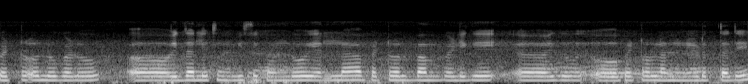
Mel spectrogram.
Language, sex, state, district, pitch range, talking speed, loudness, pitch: Kannada, female, Karnataka, Dakshina Kannada, 185-195 Hz, 110 wpm, -14 LUFS, 190 Hz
